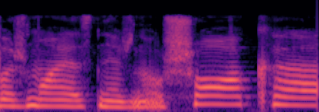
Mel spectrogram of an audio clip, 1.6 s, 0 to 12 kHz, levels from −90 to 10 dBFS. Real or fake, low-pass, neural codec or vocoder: real; 7.2 kHz; none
